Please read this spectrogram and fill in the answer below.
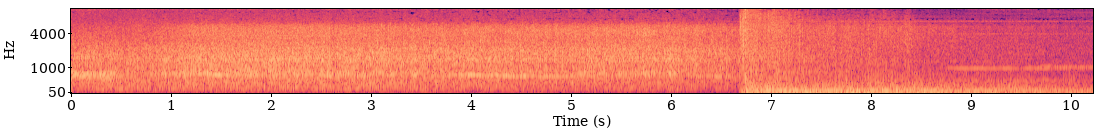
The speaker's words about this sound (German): Die Explosion verwüstet den Saal. 7 Parteimitglieder und eine Kellnerin sterben. 63 Personen werden verletzt, davon 15 schwer. Das Geräusch ist selbst für die Radiohörer, die der Berichterstattung über den Äther folgen, deutlich zu vernehmen.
